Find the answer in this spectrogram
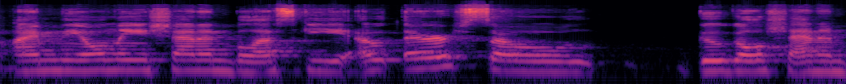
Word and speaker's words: Bileski: Honestly, my name, I'm the only Shannon Bileski out there. So Google Shannon Bileski. And it's spelled bile as in like There we puking go. bile and ski. So like your Bileski. bile ski.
